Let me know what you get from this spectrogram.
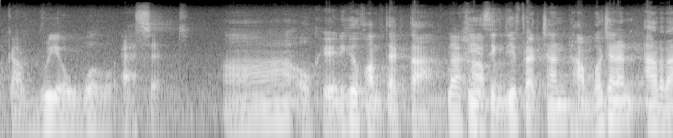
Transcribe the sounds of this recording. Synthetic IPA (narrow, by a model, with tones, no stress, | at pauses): ka˨˩p̚ɾi˧əlwe˧lʔɛ˦˥sɛ̰˨t̚ | ʔaː˦˥ʔoː˧kʰeː˧niː˥˩kɯː˧kwaː˧mt̪ɛː˨˩k̚t̪a̰ː˨˩ŋn˧k̪ʰiː˥˦si˨˩ŋt̪ʰiː˥˩fɾɛ˦˥k̚t͡ɕʰa˥˩nt̪ʰa˧mpʰɔ˦˥a˧˥na˦˥nʔa˧ɾa˧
